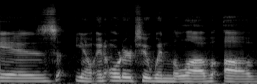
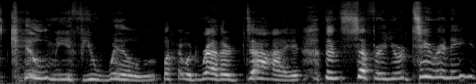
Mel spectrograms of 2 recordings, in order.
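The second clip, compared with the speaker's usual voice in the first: melodramatic defiance; 8 semitones higher than usual. Acted. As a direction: play it as a hammed-up martyr. Melodramatic cartoon line acted.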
